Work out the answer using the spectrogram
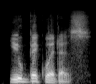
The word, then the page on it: Ubiquitous: American English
